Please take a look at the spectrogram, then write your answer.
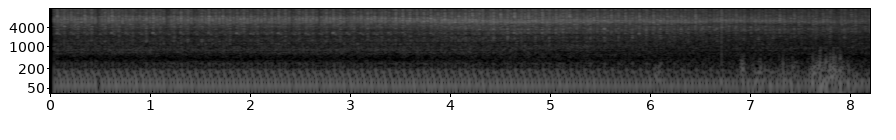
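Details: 1973 Cox 1300 air-cooled flat-four idling with a low, uneven beat of roughly three to four pulses a second; abnormal engine noise, cause unclear.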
